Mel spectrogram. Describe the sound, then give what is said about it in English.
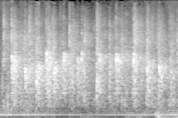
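An audience at a Skylight Books event claps steadily for a few seconds to welcome a speaker, a dense wash of many hands with a faint low hum running underneath. “You didn't promise applause.”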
